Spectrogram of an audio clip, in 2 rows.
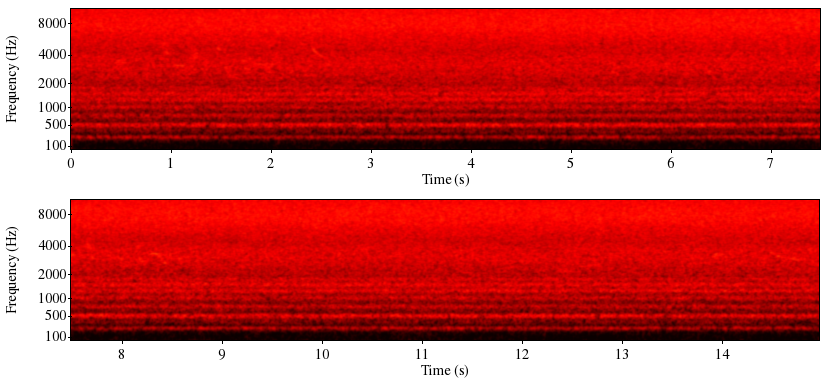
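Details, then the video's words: Bees of a hive gathering linden nectar on 3 June, producing a continuous, even droning hum, thick and unvarying across the whole stretch, with overtones stacked above a low fundamental. "alveare api durante la raccolta del nettare miele di tiglio 3 giugno"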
